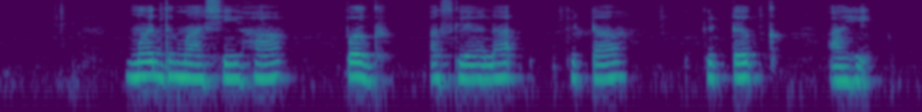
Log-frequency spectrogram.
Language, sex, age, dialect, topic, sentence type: Marathi, female, 31-35, Northern Konkan, agriculture, statement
